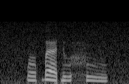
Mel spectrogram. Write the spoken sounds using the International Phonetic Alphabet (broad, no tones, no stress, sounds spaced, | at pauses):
k͡p o ɓ ɐ ɗ u h u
